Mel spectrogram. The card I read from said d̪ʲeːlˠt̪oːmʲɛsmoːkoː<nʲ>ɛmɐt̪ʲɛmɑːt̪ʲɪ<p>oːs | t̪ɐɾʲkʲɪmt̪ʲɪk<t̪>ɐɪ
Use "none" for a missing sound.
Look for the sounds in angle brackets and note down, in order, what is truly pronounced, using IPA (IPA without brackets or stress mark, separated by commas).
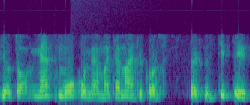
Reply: mʲ, k, t̪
